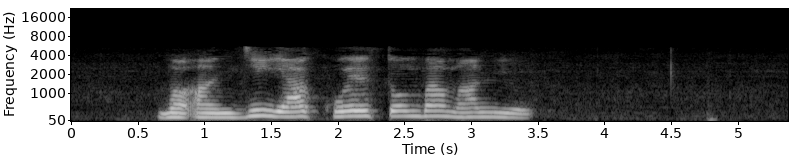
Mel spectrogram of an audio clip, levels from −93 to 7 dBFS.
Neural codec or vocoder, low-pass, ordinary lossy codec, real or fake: codec, 44.1 kHz, 2.6 kbps, SNAC; 5.4 kHz; MP3, 32 kbps; fake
